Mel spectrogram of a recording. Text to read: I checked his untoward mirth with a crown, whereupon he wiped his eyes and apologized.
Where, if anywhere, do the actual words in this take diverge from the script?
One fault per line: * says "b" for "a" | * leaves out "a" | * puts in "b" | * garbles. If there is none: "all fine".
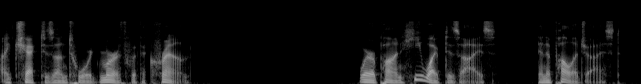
all fine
